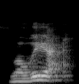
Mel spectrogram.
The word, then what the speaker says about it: رضيع: Like, how would you pronounce that word if the ayin wasn't there? رضيع. Oh, and then this word is pronounced. رضيع. Okay, yeah. There is a very, you know, very heavy Like- ayn.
